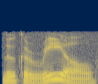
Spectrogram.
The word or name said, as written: leukorrheal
